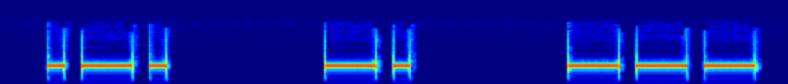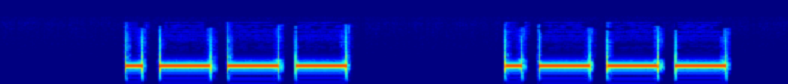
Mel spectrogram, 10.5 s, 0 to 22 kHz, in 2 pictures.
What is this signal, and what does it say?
Morse code, heard as a keyed tone, about 10 wpm, spaced as for 6 wpm, 800 Hz. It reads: RNOJJ
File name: LEZIONI / 8 YJ45 / 8 YJ ws 10wpm 4043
